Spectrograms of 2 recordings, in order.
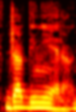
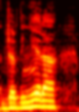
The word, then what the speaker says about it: Giardiniera: It's Giardiniera. Giardiniera, which could be also the name for a female gardener.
